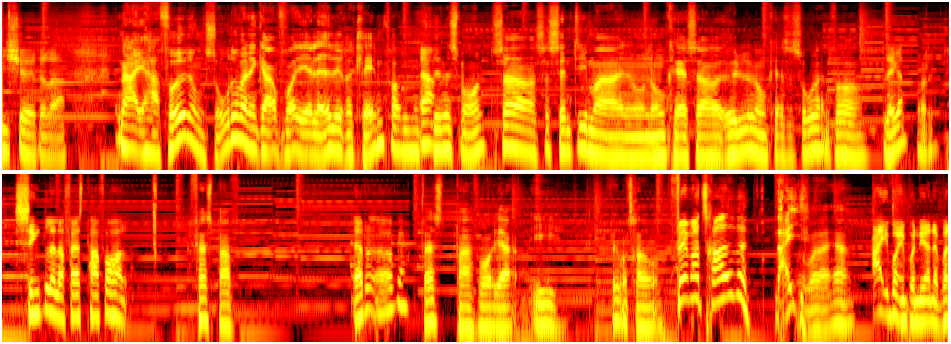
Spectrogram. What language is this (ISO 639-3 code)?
dan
